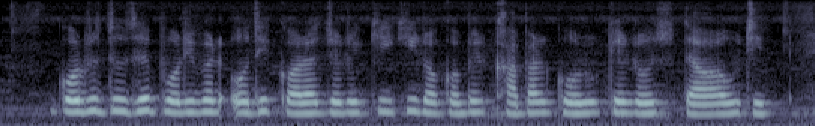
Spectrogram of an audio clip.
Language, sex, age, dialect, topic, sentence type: Bengali, female, 18-24, Rajbangshi, agriculture, question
